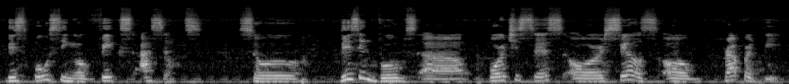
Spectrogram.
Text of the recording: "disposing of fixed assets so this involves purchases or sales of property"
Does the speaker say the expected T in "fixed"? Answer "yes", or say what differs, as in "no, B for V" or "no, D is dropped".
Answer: no, T is dropped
